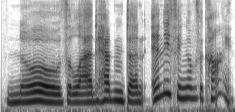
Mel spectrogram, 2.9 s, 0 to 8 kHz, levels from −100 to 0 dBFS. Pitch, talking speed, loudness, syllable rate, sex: 220 Hz, 185 wpm, -15 LUFS, 4.0 syllables/s, female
